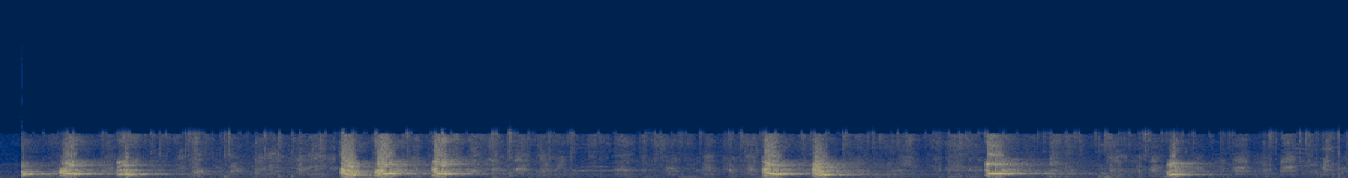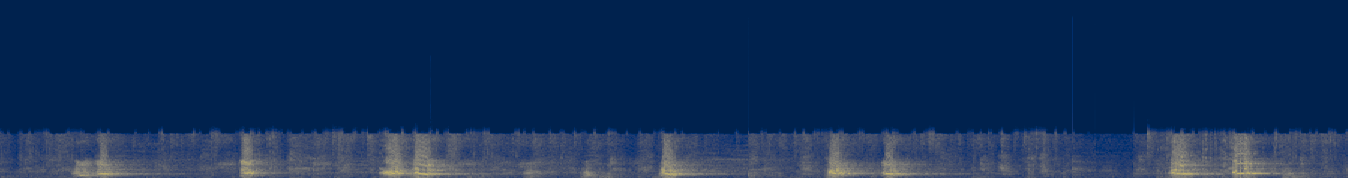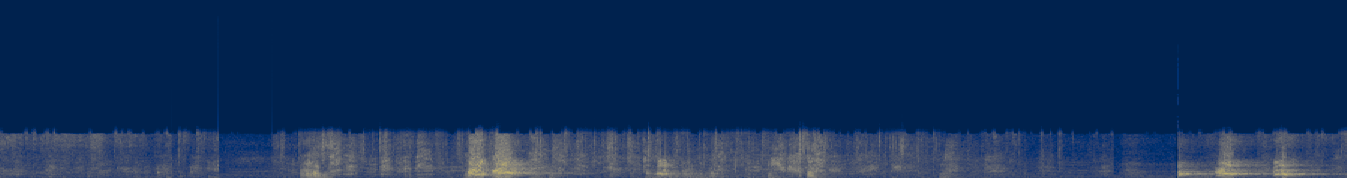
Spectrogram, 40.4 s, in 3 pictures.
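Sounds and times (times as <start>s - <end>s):
dog barking at a cat: 0.2s - 1.8s, 3.4s - 4.9s, 7.6s - 8.9s, 9.8s - 10.8s, 11.6s - 12.2s, 14.2s - 15.1s, 15.9s - 16.4s, 17.2s - 19.0s, 20.0s - 20.8s, 21.7s - 23.0s, 25.2s - 26.6s, 31.6s - 32.4s, 38.7s - 40.3s.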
